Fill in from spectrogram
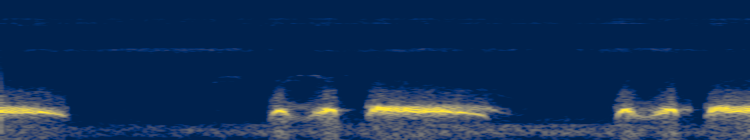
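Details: Spotted dove lure sound for catching wild doves: a two-note stutter followed by a long, mellow, slightly falling coo, repeated, with a steady high hum behind.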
